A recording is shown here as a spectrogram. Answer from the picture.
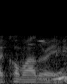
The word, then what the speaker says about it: comadre: Anyway, his wife, good friends with my comadre, although there's she could be better, but Mexico, there's no age difference. – Tell everybody what a comadre is.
